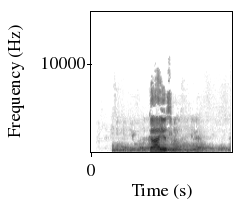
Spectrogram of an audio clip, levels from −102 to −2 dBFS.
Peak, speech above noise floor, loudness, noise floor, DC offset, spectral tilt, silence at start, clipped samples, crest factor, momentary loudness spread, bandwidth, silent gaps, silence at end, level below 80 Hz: -6 dBFS; 23 dB; -21 LUFS; -47 dBFS; under 0.1%; -5 dB/octave; 0.4 s; under 0.1%; 20 dB; 23 LU; 9.4 kHz; none; 0.05 s; -72 dBFS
